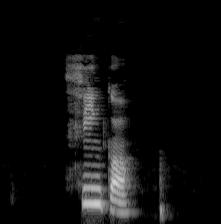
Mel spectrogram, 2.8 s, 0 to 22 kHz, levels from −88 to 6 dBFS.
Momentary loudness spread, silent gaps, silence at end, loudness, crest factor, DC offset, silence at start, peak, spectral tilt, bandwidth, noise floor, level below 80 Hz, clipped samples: 11 LU; none; 0.75 s; -21 LUFS; 20 dB; under 0.1%; 0.85 s; -6 dBFS; -4.5 dB/octave; 9.4 kHz; -86 dBFS; -78 dBFS; under 0.1%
